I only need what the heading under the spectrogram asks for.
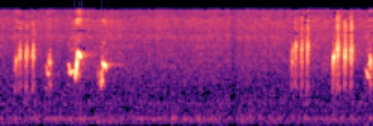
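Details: Stripe-throated bulbul serving as a decoy bird by a stream, attracting wild birds that stayed off the ground. A short phrase of liquid whistles, a pause, then another quick cluster of chirpy notes with faint rustling.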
